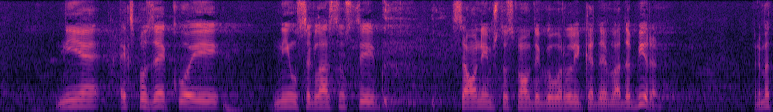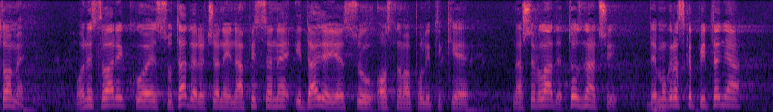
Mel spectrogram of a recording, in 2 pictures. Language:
Serbian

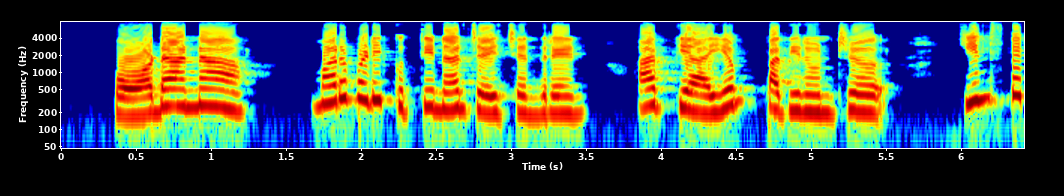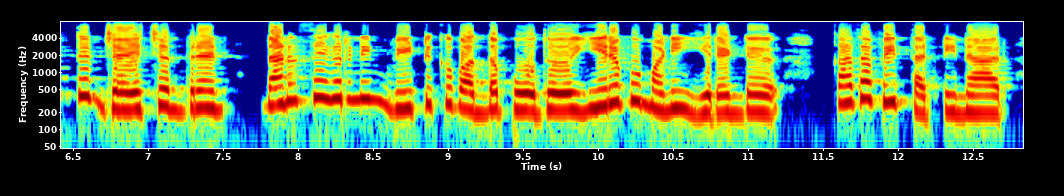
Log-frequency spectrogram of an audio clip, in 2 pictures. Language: Tamil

